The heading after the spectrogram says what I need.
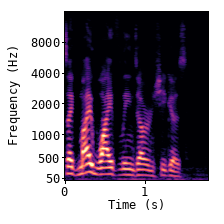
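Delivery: ordinary delivery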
